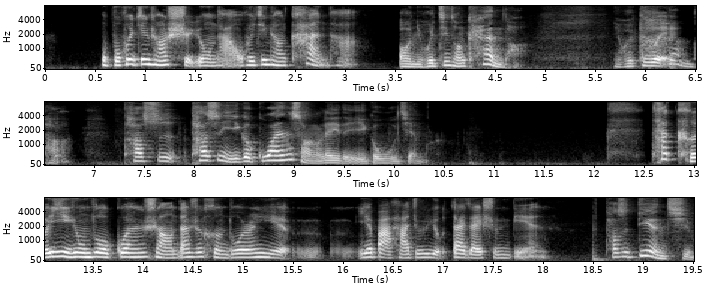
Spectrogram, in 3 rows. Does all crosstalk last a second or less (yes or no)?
yes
